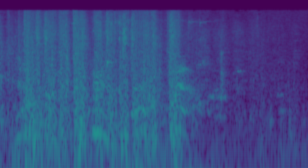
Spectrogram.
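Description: Rapid gunfire blasts close by.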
